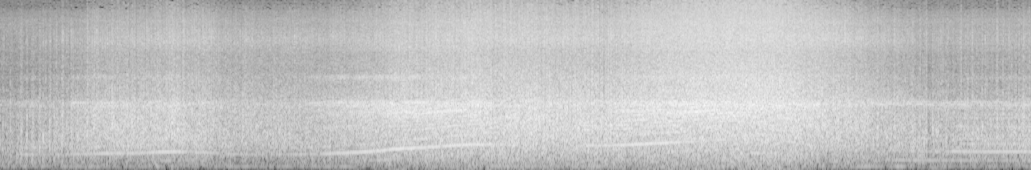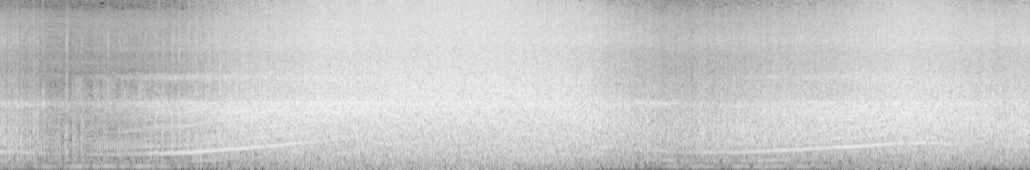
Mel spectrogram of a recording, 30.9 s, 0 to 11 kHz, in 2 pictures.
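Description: McLaren MP4-12C's twin-turbocharged V8 pulling hard around a track, its pitch climbing through the gears several times over a steady rush of wind and tyre noise. The engine eases off three times, as if for corners, and then picks up again.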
